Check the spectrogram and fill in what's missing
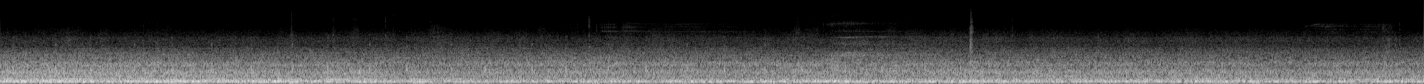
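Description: Steady, continuous road and engine rumble from a car cruising at 70 mph on a motorway, loud and unbroken throughout with no talking.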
